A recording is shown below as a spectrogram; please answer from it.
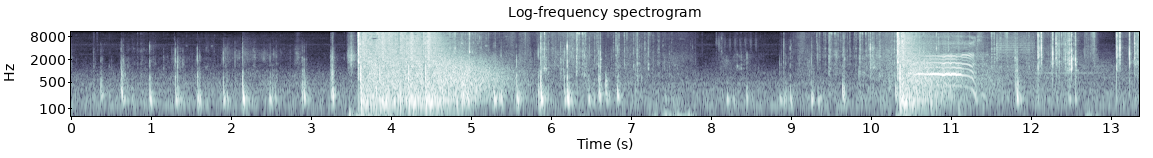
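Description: Gunfire in the Factory map of the shooter game Escape from Tarkov: two loud, close bursts of shots with echoing tails, separated by a stretch of sparse clicks and footsteps.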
